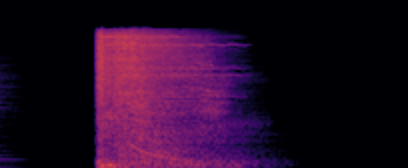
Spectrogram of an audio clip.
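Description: A loud burst of a game sound effect rings out and slowly fades.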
